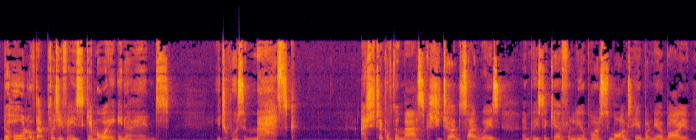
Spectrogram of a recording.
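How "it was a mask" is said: hushed whisper. A narrator's reading. Reveal of the mask.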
